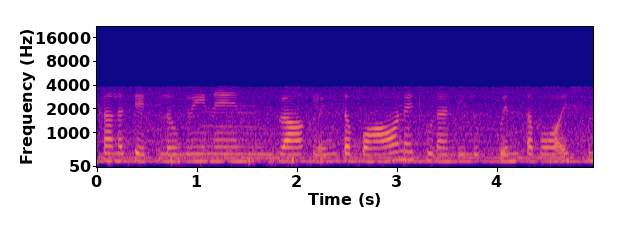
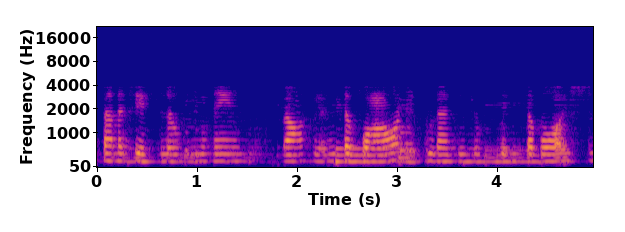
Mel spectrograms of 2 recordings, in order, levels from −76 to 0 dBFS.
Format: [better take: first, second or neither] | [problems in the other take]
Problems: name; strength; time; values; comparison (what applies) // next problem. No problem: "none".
first | noise reduction (neural mask model DeepFilterNet 3)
